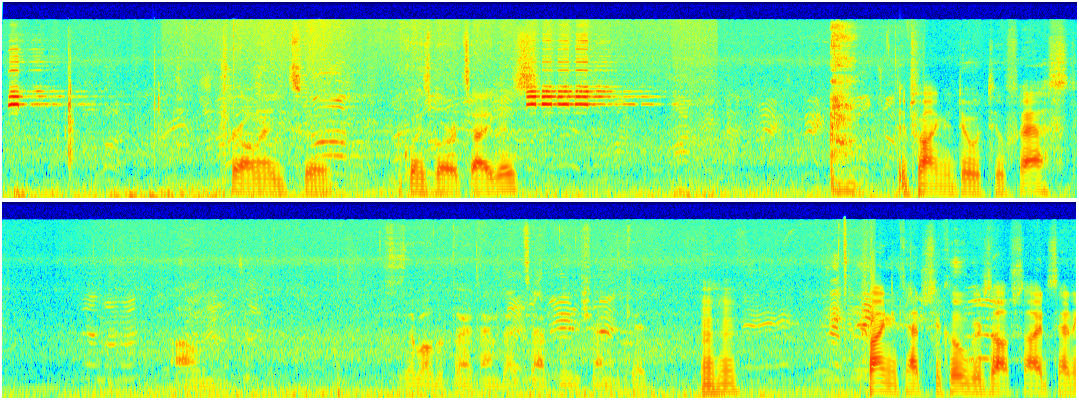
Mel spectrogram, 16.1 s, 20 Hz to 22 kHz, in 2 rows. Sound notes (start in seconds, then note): 0.0 whistle blows; 3.8 whistle blows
